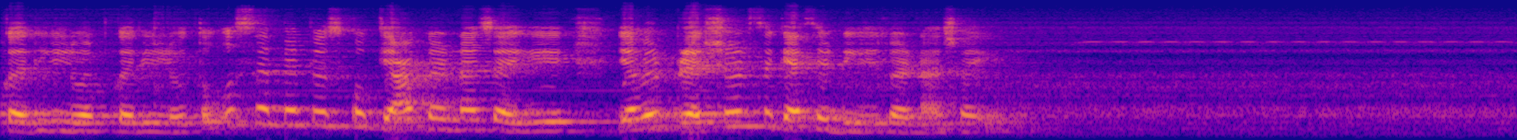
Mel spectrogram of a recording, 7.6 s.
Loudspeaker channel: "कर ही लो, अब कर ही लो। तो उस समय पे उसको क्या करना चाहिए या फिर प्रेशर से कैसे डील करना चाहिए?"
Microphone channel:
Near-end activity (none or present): none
